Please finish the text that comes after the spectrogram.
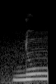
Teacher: Sebagai contohnya, Nun, baca 6 harakat, tiada gunnah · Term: mad lazim harfi mukhaffaf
